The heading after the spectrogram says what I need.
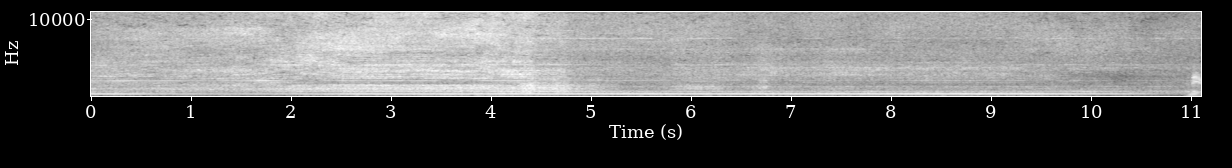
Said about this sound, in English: I'll switch the vacuum on.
